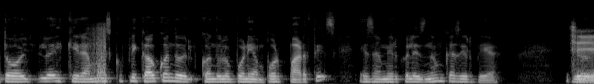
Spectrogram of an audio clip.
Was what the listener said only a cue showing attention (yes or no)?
no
